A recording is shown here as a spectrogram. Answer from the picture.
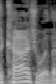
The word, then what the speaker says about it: Sacagawea: Because she kept going, oh, it's Sacagawea. That's how it's pronounced.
